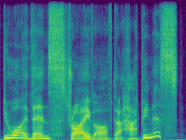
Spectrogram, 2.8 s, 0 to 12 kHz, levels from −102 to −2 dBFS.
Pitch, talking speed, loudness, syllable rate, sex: 175 Hz, 130 wpm, -16 LUFS, 3.8 syllables/s, male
